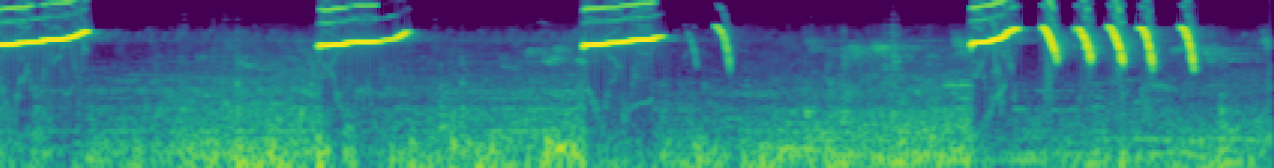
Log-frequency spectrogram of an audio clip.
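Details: Female Oriental magpie-robin singing to stimulate males, a recording used for training. Loud upswept whistles repeat every couple of seconds. They end in a quick run of five sharp descending notes over a low background hum.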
